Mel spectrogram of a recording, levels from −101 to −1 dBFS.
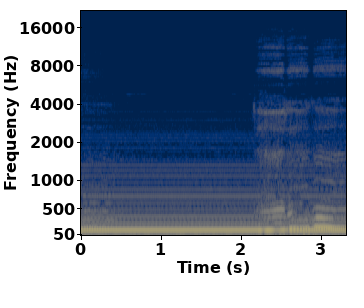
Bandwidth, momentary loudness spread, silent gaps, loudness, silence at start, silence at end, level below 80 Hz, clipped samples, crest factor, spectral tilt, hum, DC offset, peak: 8 kHz; 3 LU; none; -39 LUFS; 0 s; 0 s; -60 dBFS; under 0.1%; 10 dB; -9 dB/octave; 60 Hz at -40 dBFS; under 0.1%; -28 dBFS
